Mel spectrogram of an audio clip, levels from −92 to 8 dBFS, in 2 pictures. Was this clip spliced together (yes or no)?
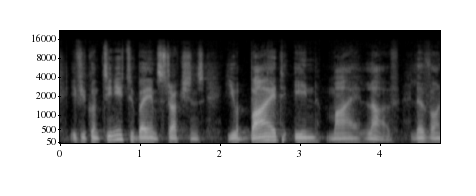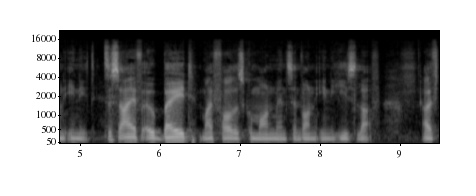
yes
